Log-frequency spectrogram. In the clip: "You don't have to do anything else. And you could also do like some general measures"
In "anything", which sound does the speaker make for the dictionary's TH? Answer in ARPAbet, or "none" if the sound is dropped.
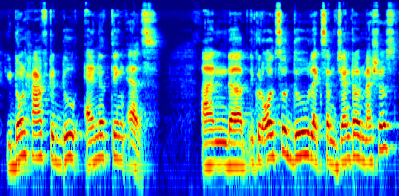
T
